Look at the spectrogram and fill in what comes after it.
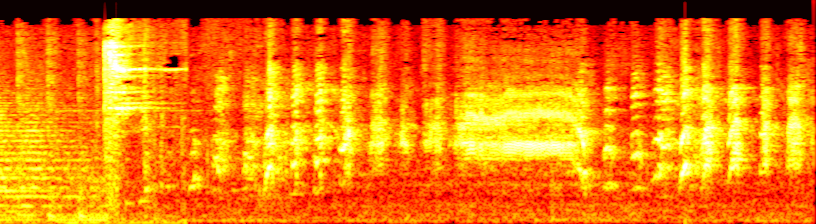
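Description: People laughing in quick repeated bursts, with a high drawn-out squeal a little past three and a half seconds in; a short high-pitched sound comes about a second in.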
